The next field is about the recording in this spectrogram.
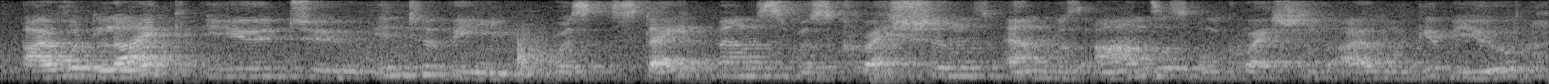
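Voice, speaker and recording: A woman in her sixties with a German accent, a native German speaker, giving a seminar lecture as a guest professor in a halting, courteous, self-deprecating way. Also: medium pitch. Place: indoor seminar room. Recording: echoey room from far off, noisy.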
